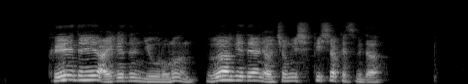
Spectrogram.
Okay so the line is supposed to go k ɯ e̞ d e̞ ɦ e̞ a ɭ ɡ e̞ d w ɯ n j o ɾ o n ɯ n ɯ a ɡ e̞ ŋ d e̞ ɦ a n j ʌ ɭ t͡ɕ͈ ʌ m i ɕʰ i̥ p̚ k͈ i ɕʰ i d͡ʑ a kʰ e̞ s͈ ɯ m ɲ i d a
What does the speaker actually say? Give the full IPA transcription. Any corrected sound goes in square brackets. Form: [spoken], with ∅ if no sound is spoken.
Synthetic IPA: k ɯ e̞ d e̞ ɦ e̞ a ɭ ɡ e̞ d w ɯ n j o ɾ o n ɯ n ɯ a ɡ e̞ [∅] d e̞ ɦ a n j ʌ ɭ t͡ɕ͈ ʌ [ŋ] i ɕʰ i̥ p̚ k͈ i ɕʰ i d͡ʑ a kʰ e̞ s͈ ɯ m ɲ i d a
